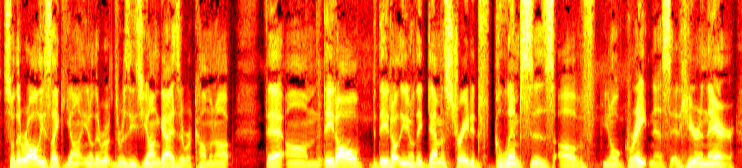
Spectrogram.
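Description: Man, casual podcast co-host, rambling, mid pitch, dry close sound. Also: moderate pace, dark tone, no echo. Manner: rambling, many restarts and fillers. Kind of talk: casual sports history chat.

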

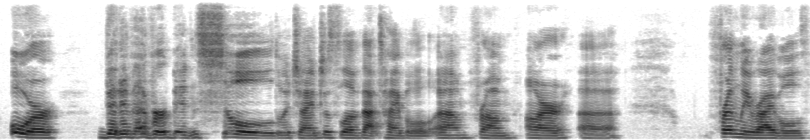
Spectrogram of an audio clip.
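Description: A woman's voice: deep voice, a bit bright, muffled recording. A woman hosting a casual gaming podcast, chatty and upbeat with frequent ums. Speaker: podcast host.

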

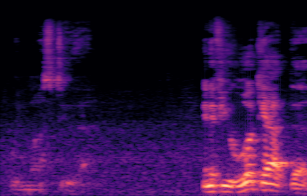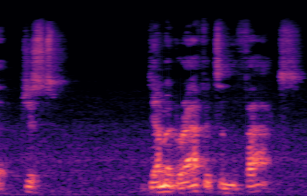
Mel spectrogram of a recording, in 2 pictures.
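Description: In a lowish, slightly mellow voice, a man hosting a religious podcast offers earnest, preachy commentary, driving points home through repetition. He sounds distant and echoey because the wrong microphone picks him up across the room, with faint noise underneath.

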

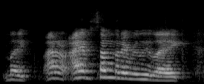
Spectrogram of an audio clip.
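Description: A woman co-hosting a casual chat, animated, laughing often and swearing freely. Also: a little high, fast. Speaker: podcast co-host. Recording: roomy echo.

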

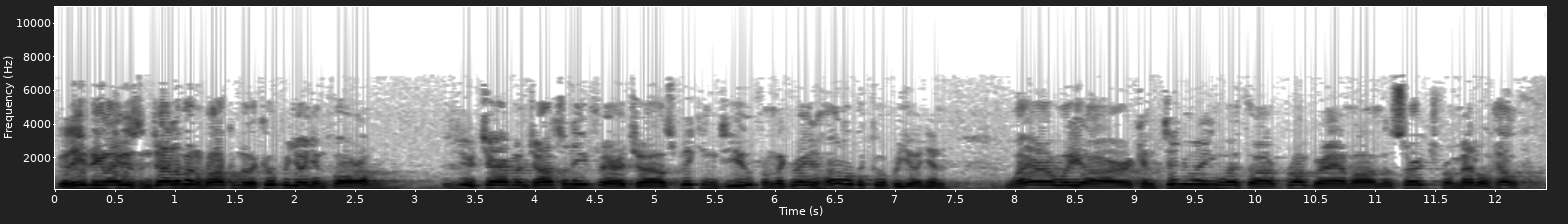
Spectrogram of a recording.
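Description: Chairing a forum in a large lecture hall, a man gives a formal introduction sprinkled with dry joking asides, his fairly high, husky voice moving at a moderate pace. Faint music sits behind him, and the lo-fi archival recording carries a long, echoing hall reverb.

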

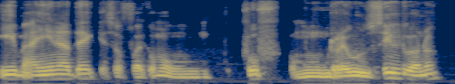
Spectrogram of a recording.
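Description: Chatty low-voiced man. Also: unhurried, no echo. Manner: chatty and animated, laughing through anecdotes. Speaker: romancero performer. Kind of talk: casual interview storytelling. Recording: slightly dull, dry radio recording.

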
